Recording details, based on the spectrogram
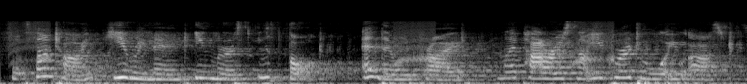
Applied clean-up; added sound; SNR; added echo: neural separator model SepFormer DNS4.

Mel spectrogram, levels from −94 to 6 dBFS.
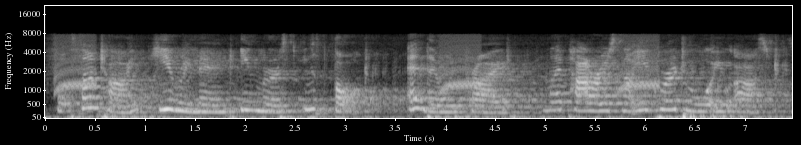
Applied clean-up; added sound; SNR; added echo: none; Alarm; 13 dB; reverberation time 2.3 s.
